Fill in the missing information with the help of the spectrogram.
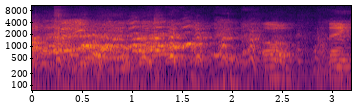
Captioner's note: laughter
